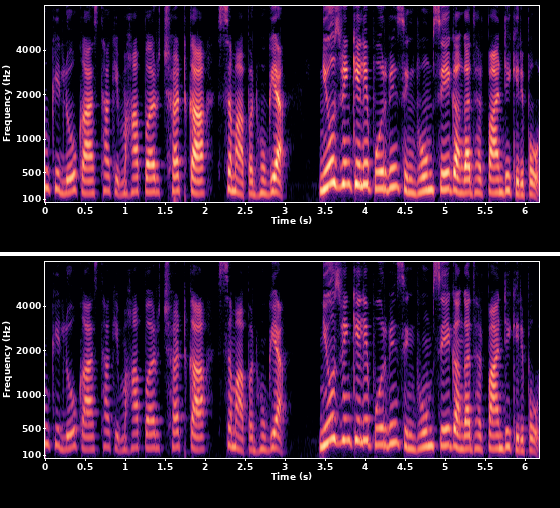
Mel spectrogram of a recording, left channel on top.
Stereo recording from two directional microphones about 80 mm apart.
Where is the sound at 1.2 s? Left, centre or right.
Left.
